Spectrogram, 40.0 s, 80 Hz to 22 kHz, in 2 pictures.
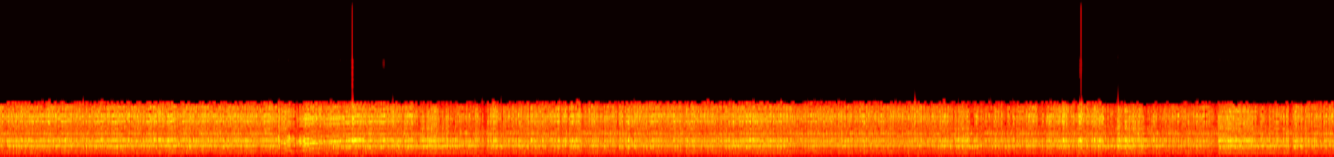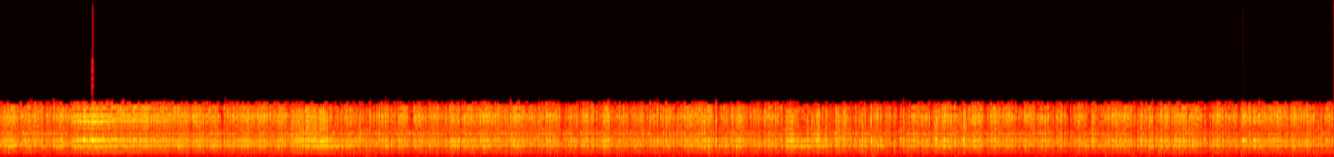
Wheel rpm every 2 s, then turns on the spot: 230, 240, 190, 230, 230, 230, 230, 230, 230, 230, 230, 230, 230, 230, 230, 230, 230, 230, 230, 230.
none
